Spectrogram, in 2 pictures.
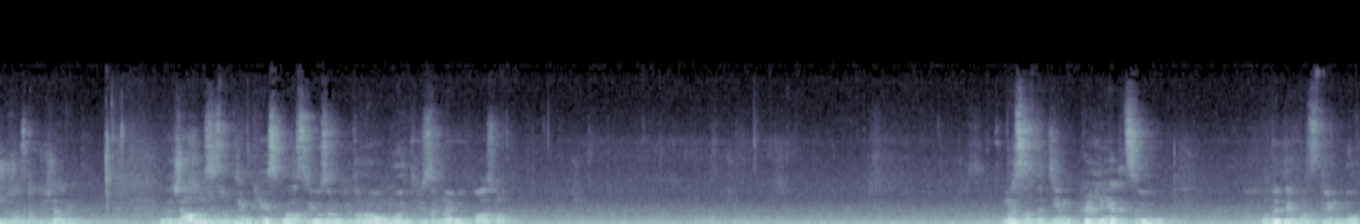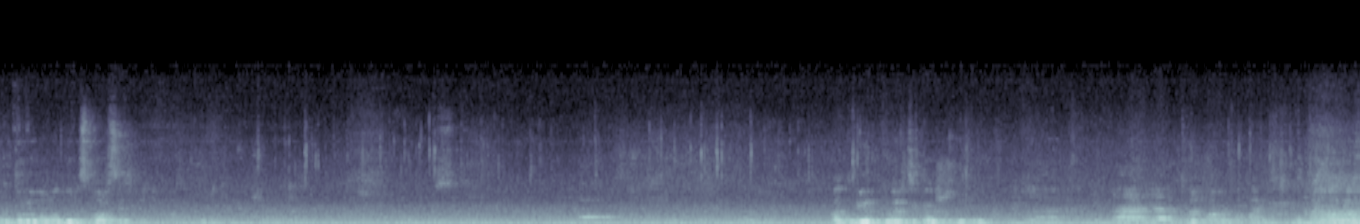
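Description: A man speaks calmly to an audience in a room, heard from a distance with some echo, pausing between phrases.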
